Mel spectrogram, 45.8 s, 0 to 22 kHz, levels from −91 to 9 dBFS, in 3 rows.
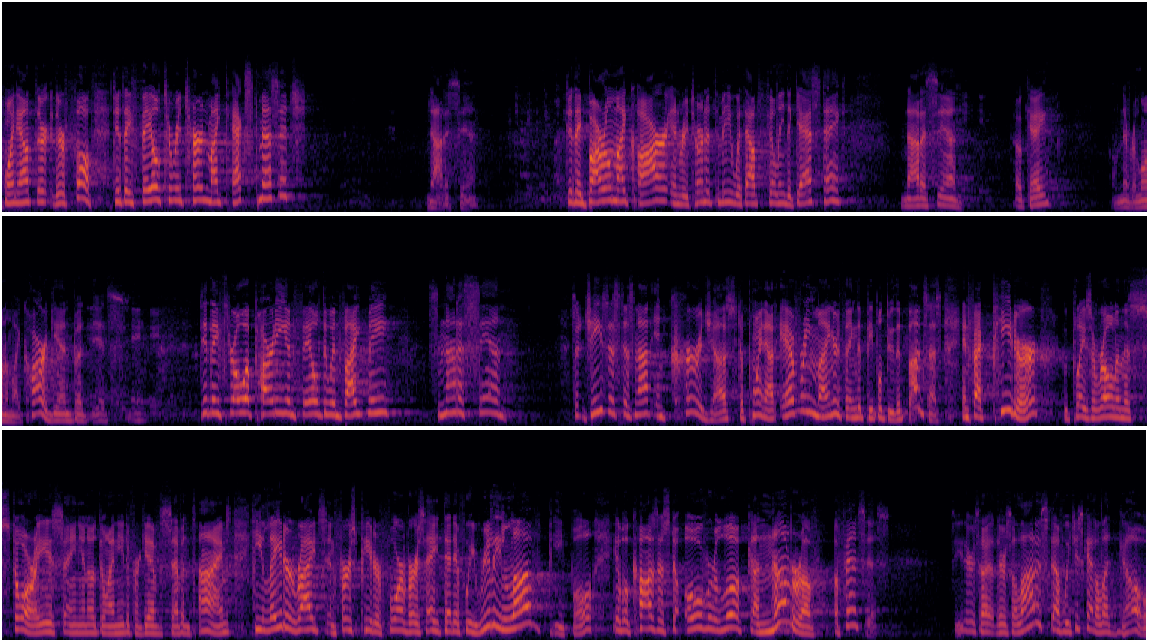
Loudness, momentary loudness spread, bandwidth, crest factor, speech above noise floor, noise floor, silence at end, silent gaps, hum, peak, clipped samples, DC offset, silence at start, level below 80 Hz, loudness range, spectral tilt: -35 LUFS; 15 LU; 8.2 kHz; 20 dB; 43 dB; -78 dBFS; 0 s; none; none; -16 dBFS; under 0.1%; under 0.1%; 0 s; -88 dBFS; 9 LU; -7 dB/octave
